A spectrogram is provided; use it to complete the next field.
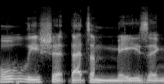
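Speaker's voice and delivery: plain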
